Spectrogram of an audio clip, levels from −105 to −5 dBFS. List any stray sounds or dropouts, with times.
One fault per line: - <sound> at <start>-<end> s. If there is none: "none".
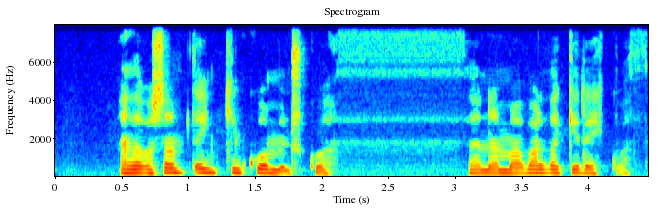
none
